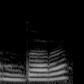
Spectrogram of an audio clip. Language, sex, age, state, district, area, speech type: Odia, female, 45-60, Odisha, Jagatsinghpur, rural, spontaneous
